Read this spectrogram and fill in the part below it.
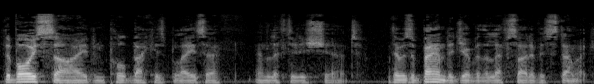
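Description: Deep-voiced man narrating an audio drama. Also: fairly even intonation, moderate pace, husky. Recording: music under the voice.

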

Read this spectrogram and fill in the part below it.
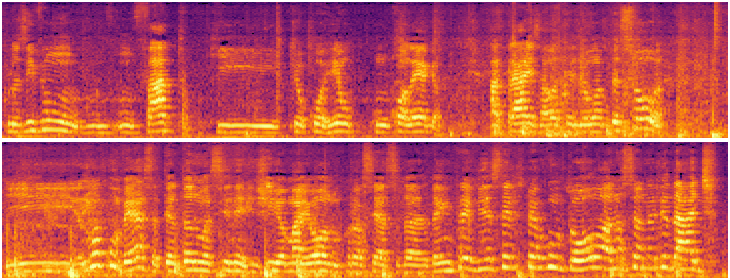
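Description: A man with a Brazilian Portuguese accent asking a spontaneous question from the audience, in a careful, wordy and halting way. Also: high voice. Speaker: audience member. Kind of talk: spontaneous question at a public talk. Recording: distant microphone, clear background noise.

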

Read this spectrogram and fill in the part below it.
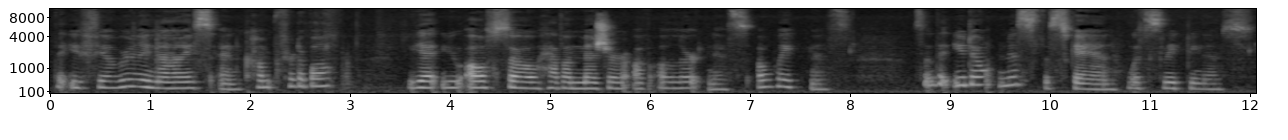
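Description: A woman gently leading a guided meditation as a teacher, in a soothing, unhurried manner. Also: medium pitch, low-quality recording.

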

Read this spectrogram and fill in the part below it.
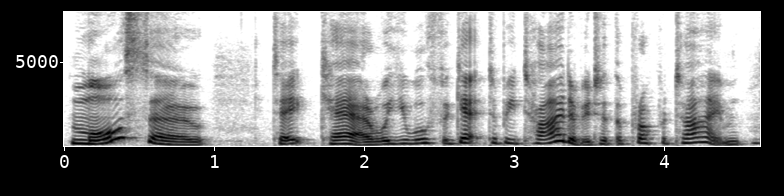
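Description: Woman reading as a witty, teasing young gentleman. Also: mid-range voice, very animated, moderate pace. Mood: dry teasing. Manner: playful, mock-solemn, teasing. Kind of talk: classic novel audiobook character.

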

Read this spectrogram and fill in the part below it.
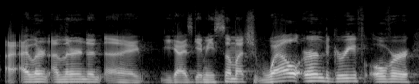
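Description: A man's voice: mid-range voice, normal speed, a bit bright, smooth. A man hosting a gaming show, chatting casually and encouraging the others as they play. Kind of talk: casual chatty banter while playing video games.

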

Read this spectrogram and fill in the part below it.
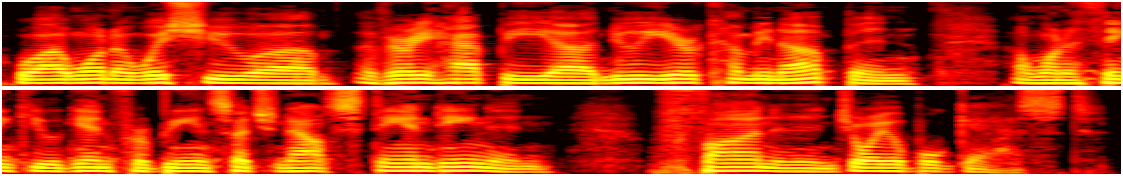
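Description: A man hosting a podcast, speaking courteously and deliberately to guest and listeners. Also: medium pitch, steady tone, a little mellow, dry recording, clean studio sound. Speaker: podcast host. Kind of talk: interview hosting and sign-off address to listeners.

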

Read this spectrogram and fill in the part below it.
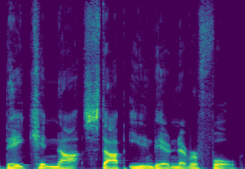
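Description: A man in his early thirties chatting on a podcast with friends. He talks in a mid-pitched voice and tells rambling, profane stories. He breaks in with strings of "no, no, no" when someone gets him wrong. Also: fairly even intonation, moderate pace, fairly bright tone. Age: 30s. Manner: loose, profane storytelling, repeats "no, no, no". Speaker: podcast co-host. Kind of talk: casual podcast chat.

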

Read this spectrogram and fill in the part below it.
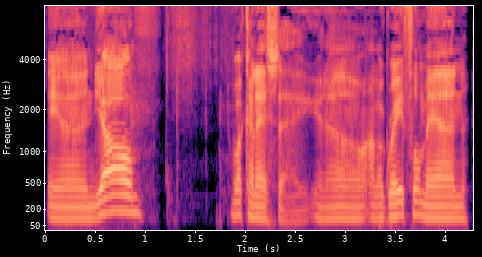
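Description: A man speaks as a radio personality in a relaxed interview chat. His voice sits at an average pitch, and his delivery is slangy, playful and rhetorical, like a showman. The recording is dry and close. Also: unhurried, no room sound.

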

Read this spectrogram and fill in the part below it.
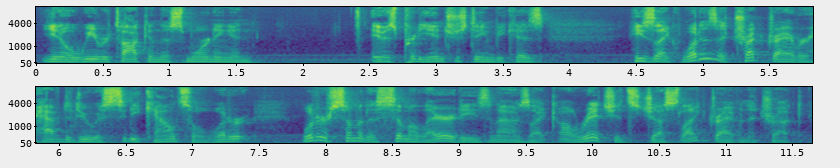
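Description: Male podcast speaker, mid pitch. Earnest, persuasive, conversational appeal with emphatic repetition. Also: a little fast. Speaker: speaker appealing for campaign support. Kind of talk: casual podcast talk.

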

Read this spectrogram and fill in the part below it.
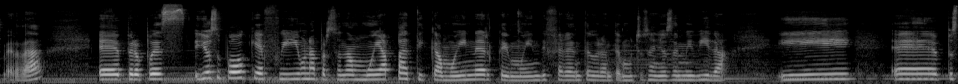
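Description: A woman's voice: medium pitch, creaky. A woman from Spain with a Spanish accent, a yoga teacher chatting as a podcast guest and telling her story with lots of fillers. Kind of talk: casual conversation.

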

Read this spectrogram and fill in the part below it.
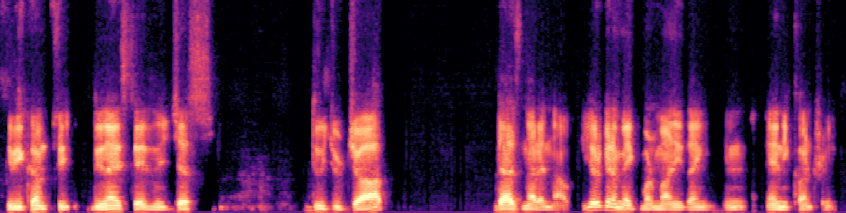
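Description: A middle-aged man from Ecuador with an Ecuadorian Spanish accent, telling his life story to an interviewer in an earnest, halting way with many restarts. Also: low voice, gravelly, fairly bright tone, no room sound, dull audio. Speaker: interview guest. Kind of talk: reflective personal storytelling.

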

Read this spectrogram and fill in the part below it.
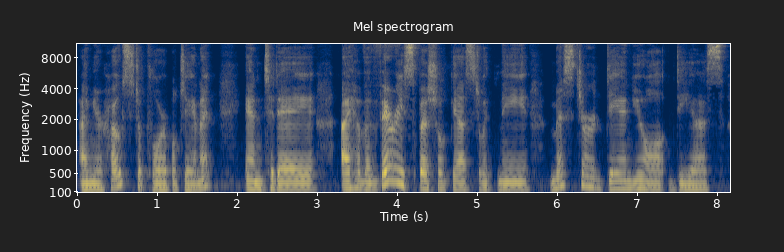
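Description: A woman hosting a casual podcast interview, upbeat and encouraging toward her guest. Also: sits low. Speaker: podcast host.

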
